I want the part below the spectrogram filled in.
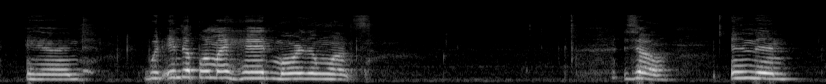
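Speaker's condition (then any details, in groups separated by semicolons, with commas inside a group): Cerebral palsy; from birth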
